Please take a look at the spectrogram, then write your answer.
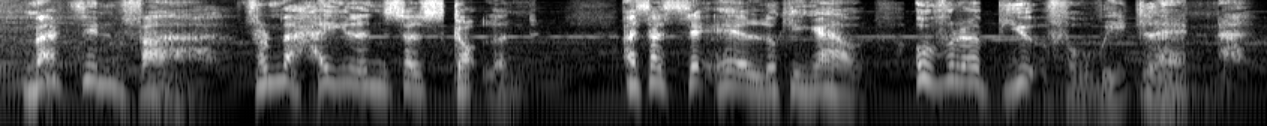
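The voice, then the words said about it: Poor put-on Scottish accent. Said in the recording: “that was an awful Scottish accent ... rubbish attempts”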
